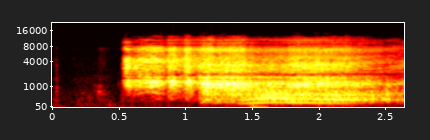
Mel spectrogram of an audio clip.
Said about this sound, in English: nice engine rev you did there.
